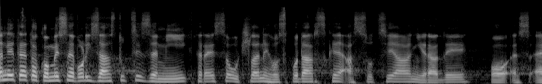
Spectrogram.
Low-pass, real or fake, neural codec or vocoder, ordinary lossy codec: 14.4 kHz; fake; autoencoder, 48 kHz, 128 numbers a frame, DAC-VAE, trained on Japanese speech; Opus, 24 kbps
